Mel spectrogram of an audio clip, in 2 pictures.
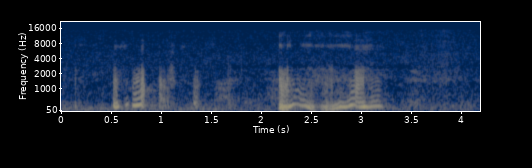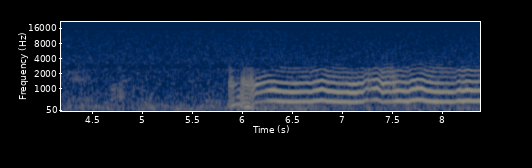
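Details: Sleeping Chihuahua in a dream, letting out a few muffled yips and snuffling squeaks, then a drawn-out, wavering nasal whine lasting over two seconds, indoors and otherwise quiet.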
